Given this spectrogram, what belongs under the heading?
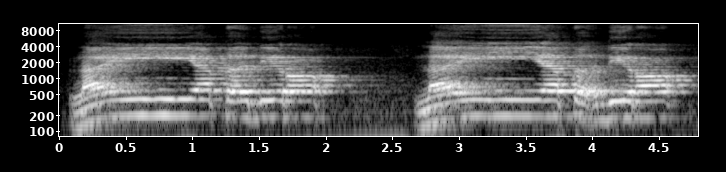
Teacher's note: Maka di sini perbedaan idgham bi gunnah dan bi ghairi gunnah. Idgham bi gunnah dia panjang dua harokat dan makhrajnya dari khaysum.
